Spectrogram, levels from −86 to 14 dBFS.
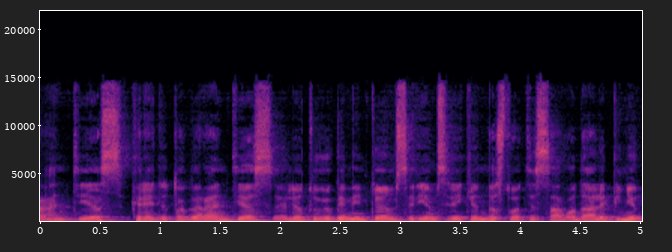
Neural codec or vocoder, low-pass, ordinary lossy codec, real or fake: codec, 44.1 kHz, 7.8 kbps, DAC; 14.4 kHz; Opus, 64 kbps; fake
